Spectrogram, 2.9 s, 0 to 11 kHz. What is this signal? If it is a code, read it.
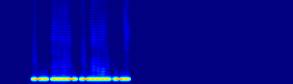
Morse code, heard as a keyed tone, about 52 wpm, 700 Hz. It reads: NV6N
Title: USA Call Signs - 4 Characters - 50wpm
